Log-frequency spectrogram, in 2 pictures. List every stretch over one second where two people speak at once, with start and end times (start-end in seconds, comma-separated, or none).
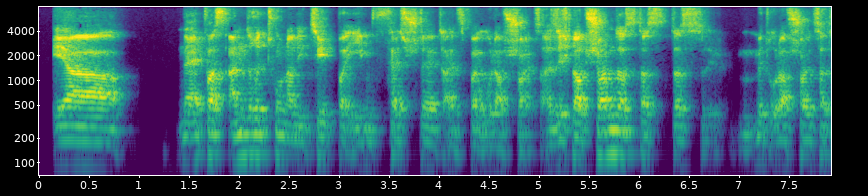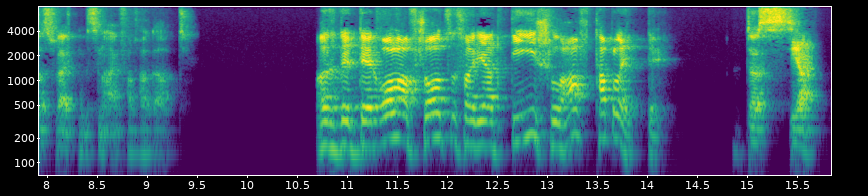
none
